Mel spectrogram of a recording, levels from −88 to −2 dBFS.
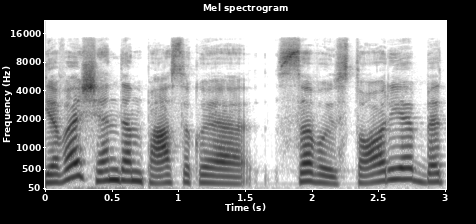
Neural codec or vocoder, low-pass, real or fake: none; 14.4 kHz; real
